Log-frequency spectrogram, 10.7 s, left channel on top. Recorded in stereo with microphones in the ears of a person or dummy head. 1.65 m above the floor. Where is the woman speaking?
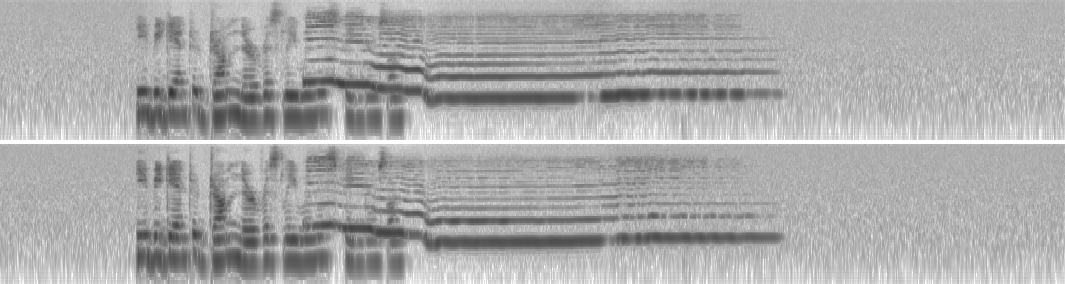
20° right (ahead or behind), 3 m.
